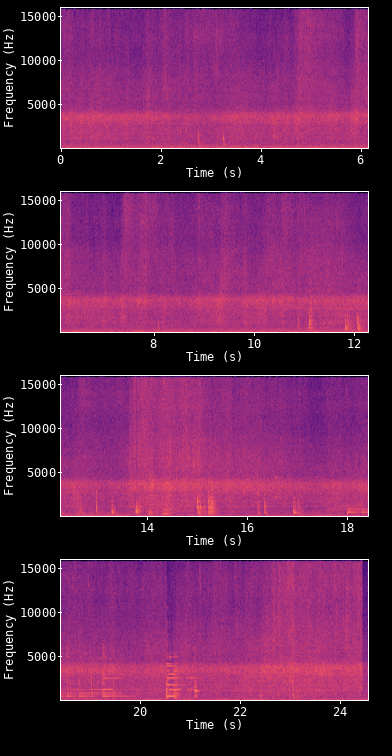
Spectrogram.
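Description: Vegetables sizzle steadily in a hot pot.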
